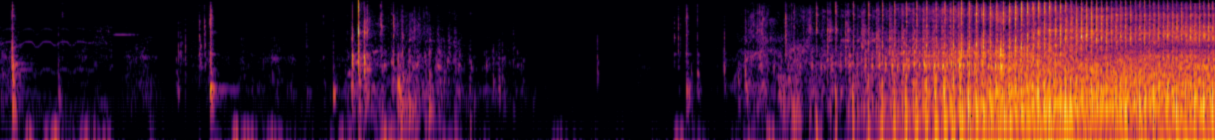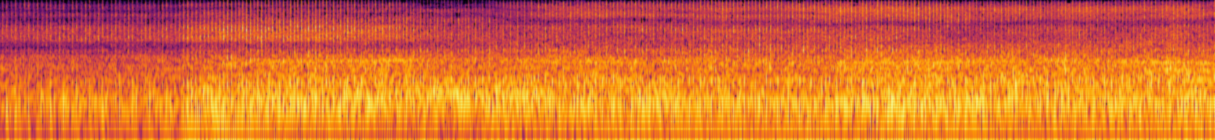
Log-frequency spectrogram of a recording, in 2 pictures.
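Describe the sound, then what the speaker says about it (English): After some quiet handling clatter, the small engine of a BillyGoat lawn vacuum sputters to life and settles into a steady, loud running drone. "We're going to break out the BillyGoat lawn vacuum and just give it a try"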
